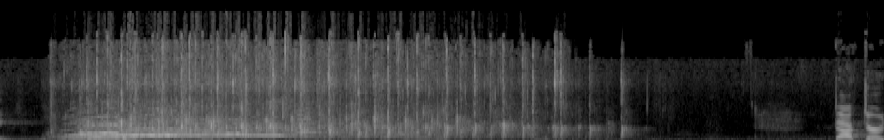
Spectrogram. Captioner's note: applause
